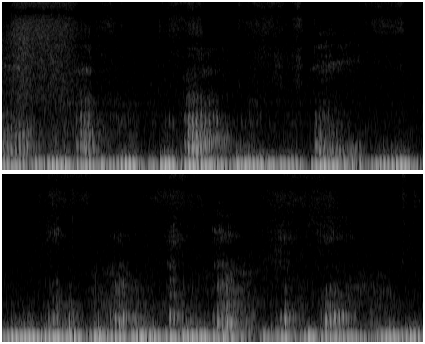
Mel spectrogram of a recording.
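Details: Lily, a relaxed Ragdoll cat, purrs close up. Her low, steady rumbling buzz swells and eases in cycles of about a second with each breath. Soft higher rustles accompany it. The purring signals contentment, not anger.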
